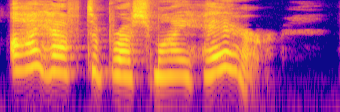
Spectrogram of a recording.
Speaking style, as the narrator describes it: banshee wailed

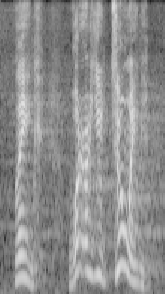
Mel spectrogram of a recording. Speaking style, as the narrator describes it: Ruto exclaimed

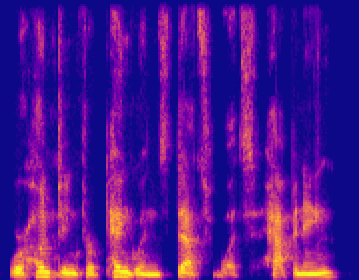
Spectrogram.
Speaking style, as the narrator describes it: They growled

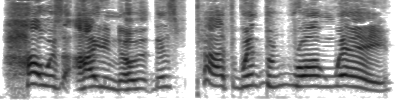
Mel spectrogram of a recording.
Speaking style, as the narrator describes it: Christian moaned

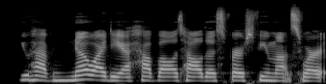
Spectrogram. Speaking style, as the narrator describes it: Lucien snapped

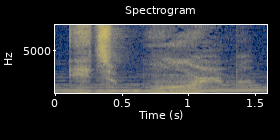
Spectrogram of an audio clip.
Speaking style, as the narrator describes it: whispered

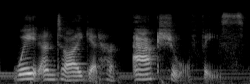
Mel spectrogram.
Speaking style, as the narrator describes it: Sundu snarled

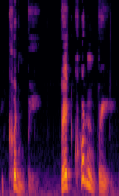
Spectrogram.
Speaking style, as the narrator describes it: muttering

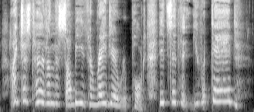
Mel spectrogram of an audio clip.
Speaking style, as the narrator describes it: it squealed

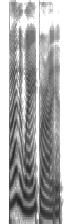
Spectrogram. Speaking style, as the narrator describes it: I said

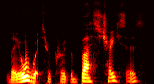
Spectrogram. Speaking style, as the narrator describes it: Ron grunts

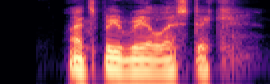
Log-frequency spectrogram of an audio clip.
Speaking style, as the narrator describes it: the officer said with a sigh

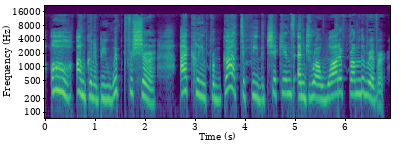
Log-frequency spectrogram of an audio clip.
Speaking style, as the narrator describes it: Sookie cried

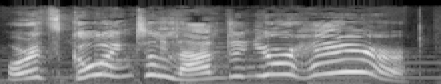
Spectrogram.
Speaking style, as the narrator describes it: shouted Keeper McCrupp

